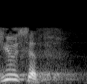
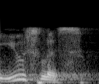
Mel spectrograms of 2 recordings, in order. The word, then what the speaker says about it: Yusuf: work on it chalo my name is Yusuf he say Yusuf he said Hewson you're very good I wish you'd teach my wife she keeps mispronouncing it she calls me useless humbly now how many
